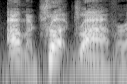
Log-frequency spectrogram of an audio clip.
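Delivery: slow dopey mock voice; dim husband. Comic mocking the trucker husband, slow and dopey. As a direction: plod through it like a dumb trucker. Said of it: "He's like".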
